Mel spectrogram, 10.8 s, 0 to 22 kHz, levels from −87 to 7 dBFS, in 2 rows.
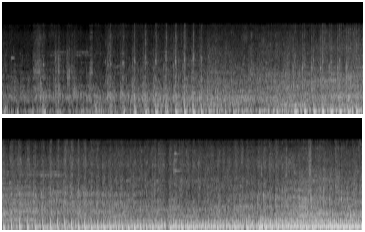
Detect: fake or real real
